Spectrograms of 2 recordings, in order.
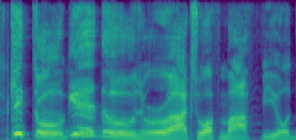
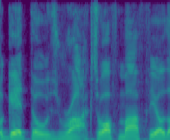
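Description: First: High, loud, slowly stretched yell; pleading yell. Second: Said in the usual way. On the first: Real, not acted. Player begging his Togetic to clear the rocks, loud and slow. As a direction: drag out every word like a begging chant. Urging his Pokemon to defog.

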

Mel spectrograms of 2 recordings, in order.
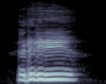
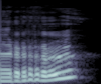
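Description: First: Soft palatalized "р"; soft consonant. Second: Hard rolled "р"; hard consonant. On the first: Teacher introducing the hard sound's brother, soft "р". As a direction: say "р" softened, as before an "і". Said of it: "Він вимовляється м'яко". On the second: Teacher introducing the sound to children, hard "р". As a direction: trill "р" firmly, without softening it. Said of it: "який вимовляється твердо". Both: Shown as a demonstration.

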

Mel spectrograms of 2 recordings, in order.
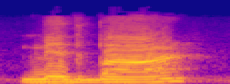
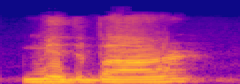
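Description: No difference in how they are said.

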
